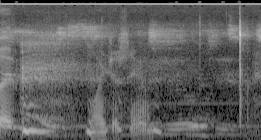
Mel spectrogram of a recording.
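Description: A young girl speaks close to a microphone.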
